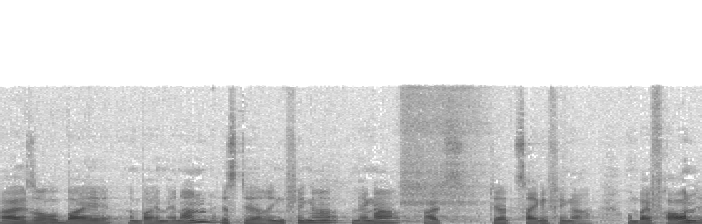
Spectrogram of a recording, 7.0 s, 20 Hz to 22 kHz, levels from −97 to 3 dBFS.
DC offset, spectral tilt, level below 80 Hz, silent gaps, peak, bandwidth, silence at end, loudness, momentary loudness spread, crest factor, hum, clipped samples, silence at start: under 0.1%; -6 dB/octave; -74 dBFS; none; -12 dBFS; 14 kHz; 0 s; -31 LUFS; 9 LU; 18 dB; none; under 0.1%; 0 s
